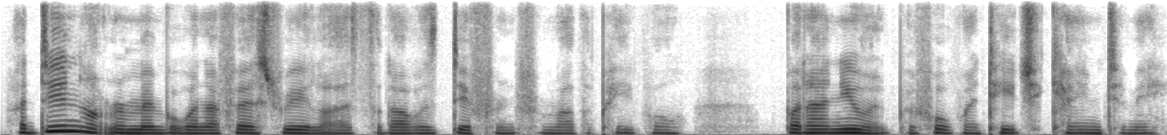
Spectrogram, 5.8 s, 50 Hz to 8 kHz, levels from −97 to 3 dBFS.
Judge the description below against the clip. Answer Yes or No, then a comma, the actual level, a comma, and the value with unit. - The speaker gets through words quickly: Yes, fast, 255 wpm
